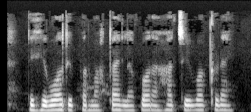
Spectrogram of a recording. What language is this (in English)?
Pashto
